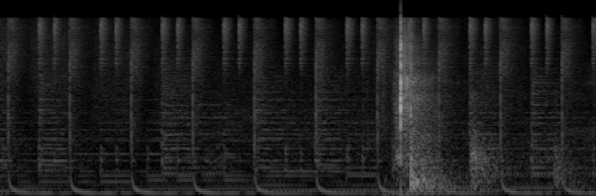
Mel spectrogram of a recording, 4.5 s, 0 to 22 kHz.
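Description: Sharp, loud strike of a Titleist T300 game-improvement iron hitting a golf ball at full swing, about three seconds in, with a short ring after it. Background music with a steady, evenly repeating beat plays throughout.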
